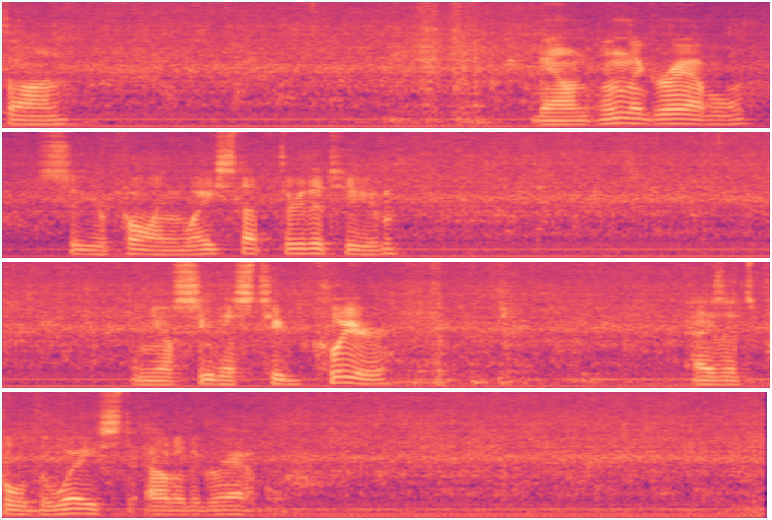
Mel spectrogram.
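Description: Water gurgles and gravel rattles as a siphon tube sucks through gravel.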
